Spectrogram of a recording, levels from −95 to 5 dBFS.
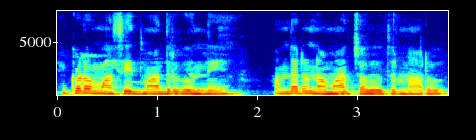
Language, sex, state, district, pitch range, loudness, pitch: Telugu, female, Andhra Pradesh, Annamaya, 180-200 Hz, -13 LUFS, 190 Hz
